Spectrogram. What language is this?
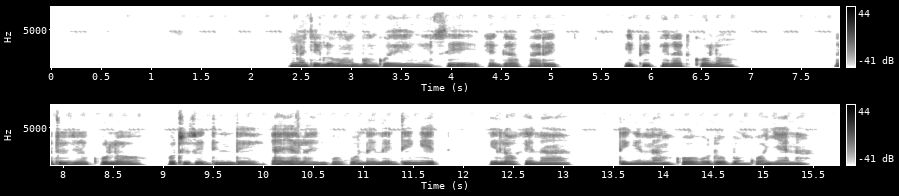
Kuku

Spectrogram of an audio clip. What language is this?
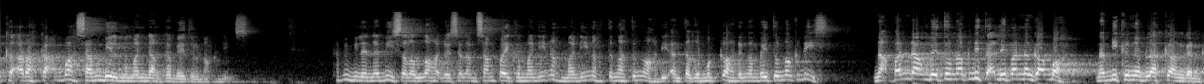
Malay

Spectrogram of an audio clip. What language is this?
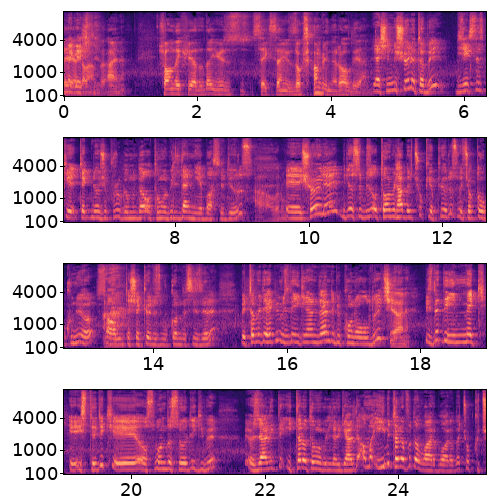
Turkish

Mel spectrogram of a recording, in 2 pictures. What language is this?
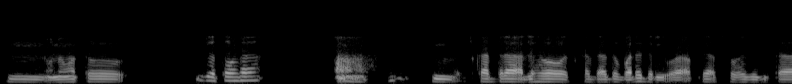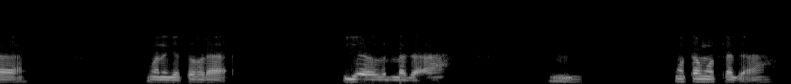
Santali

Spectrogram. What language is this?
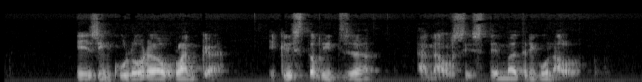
Catalan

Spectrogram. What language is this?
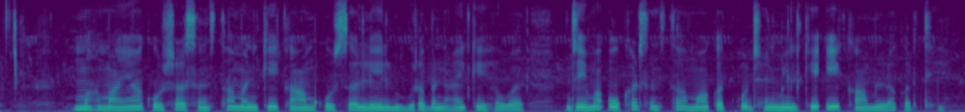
Chhattisgarhi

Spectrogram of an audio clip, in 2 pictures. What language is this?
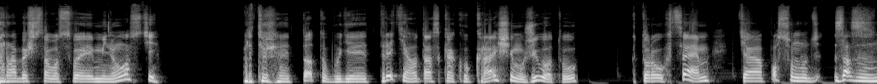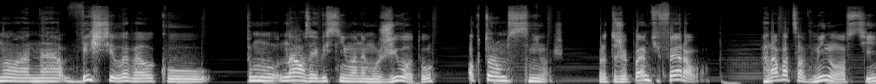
Slovak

